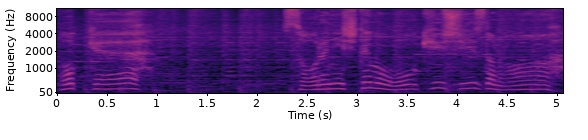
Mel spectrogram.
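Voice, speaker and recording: Cool young anime fighter, casual, teasing, unhurried, music underneath. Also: male voice, high-pitched. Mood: unruffled. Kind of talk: Japanese anime audio drama acting.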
